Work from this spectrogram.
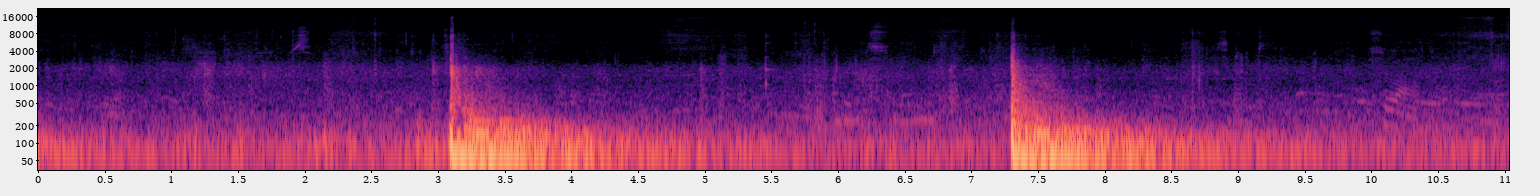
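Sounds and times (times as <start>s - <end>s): deep drum booms: 3.0s - 5.4s, 7.2s - 9.6s.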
